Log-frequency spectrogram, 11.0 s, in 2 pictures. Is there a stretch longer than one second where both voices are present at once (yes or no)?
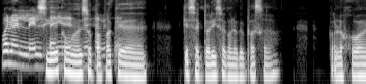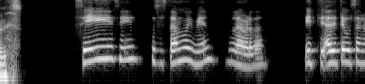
yes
